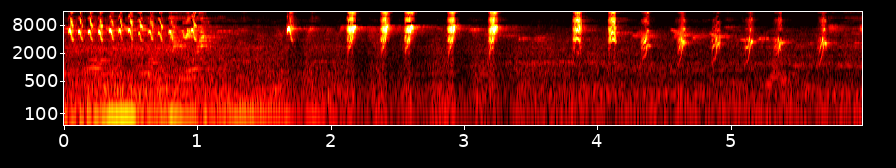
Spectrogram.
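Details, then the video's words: Canary in prolific 'gacor ngobra' singing, used as master song for training magpie-robins: a fast high rattling trill, then a run of sharp, evenly spaced high chips about every quarter second, fading into softer repeated notes. "Suara BURUNG KENARI GACOR NGOBRA! Cocok untuk masteran"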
